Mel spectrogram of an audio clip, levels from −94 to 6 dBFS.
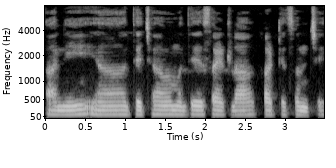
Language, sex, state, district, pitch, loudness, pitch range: Marathi, male, Maharashtra, Pune, 110 Hz, -21 LUFS, 105-110 Hz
